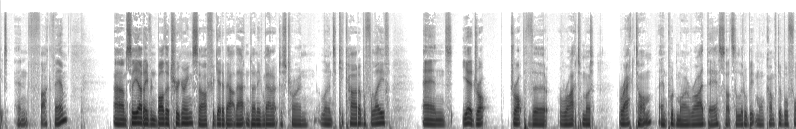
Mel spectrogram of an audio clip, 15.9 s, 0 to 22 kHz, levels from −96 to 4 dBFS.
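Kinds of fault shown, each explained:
Dropped buffer (overrun): at three points the speech skips ahead, likely because samples were overwritten unread; unlike a dropout, nothing goes silent.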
